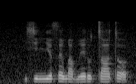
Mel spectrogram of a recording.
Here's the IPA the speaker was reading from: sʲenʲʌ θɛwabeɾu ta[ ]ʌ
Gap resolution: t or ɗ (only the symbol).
t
